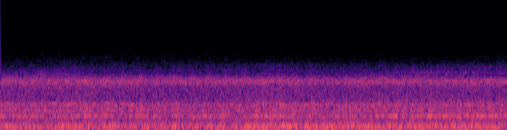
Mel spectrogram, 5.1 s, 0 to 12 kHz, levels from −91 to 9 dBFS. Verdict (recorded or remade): recorded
